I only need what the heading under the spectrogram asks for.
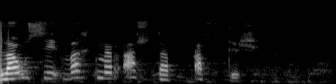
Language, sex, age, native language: Icelandic, female, 30-39, Icelandic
